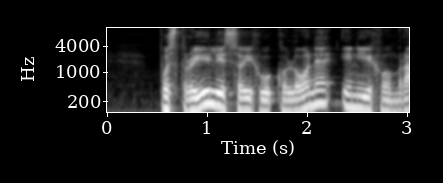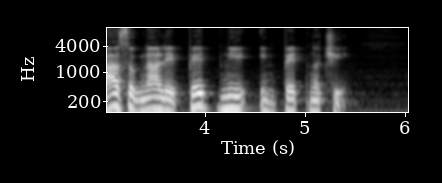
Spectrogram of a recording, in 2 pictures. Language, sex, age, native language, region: Slovenian, male, 60+, Slovenian, Carinthia region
